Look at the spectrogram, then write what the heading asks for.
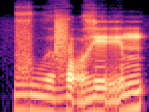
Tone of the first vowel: low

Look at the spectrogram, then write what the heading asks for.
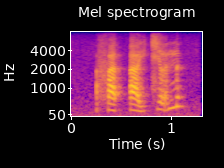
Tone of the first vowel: low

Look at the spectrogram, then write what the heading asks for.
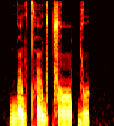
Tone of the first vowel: low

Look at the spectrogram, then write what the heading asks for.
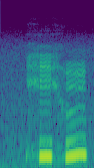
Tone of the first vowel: low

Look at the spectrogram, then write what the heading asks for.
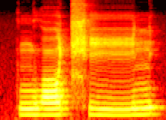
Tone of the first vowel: rising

